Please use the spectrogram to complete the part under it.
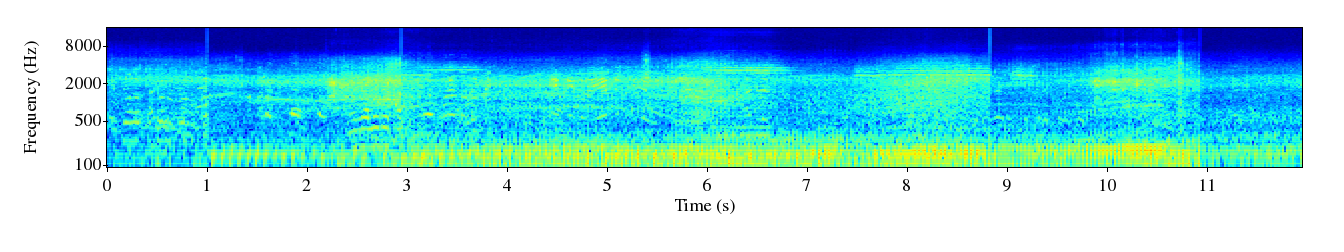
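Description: Motorcycle engines idle and rumble close by.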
